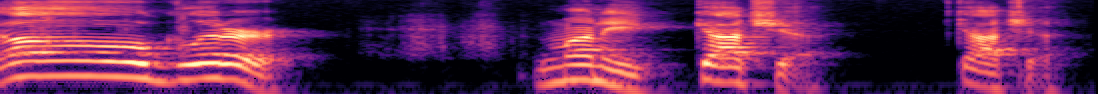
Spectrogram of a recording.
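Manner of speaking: high, loud "oh", then settling; mock realization. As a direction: act out the penny dropping. Acting out sudden understanding of scene.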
